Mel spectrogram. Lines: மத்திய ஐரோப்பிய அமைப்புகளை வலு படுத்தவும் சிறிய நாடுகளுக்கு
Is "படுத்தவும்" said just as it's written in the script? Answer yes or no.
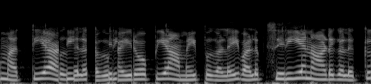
no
